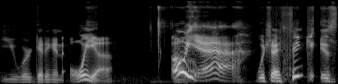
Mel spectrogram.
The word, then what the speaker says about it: Ouya: Last time we talked, you mentioned that you were getting an Oya, Oh yeah, which I think is how that's pronounced. Is that how I you would pronounce that? I pronounce it ouya Ouya.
